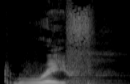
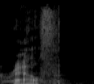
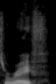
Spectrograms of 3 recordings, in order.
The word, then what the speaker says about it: Ralph: I believe it's pronounced Rafe, not Ralph. You uncultured swine. – Is it really? – Mm-hmm. – Why would you spell it R-A-L-P-H? – Because it's the English way of pronouncing it. It's Rafe.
